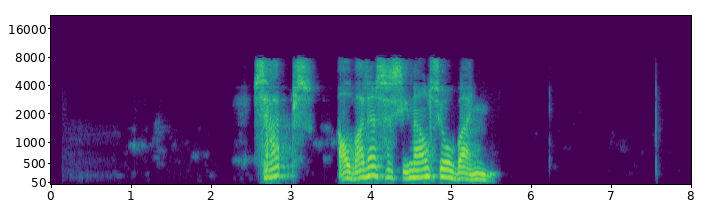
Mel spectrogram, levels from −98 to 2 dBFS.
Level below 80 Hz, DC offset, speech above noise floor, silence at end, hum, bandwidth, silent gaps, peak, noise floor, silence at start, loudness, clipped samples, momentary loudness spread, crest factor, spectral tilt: -56 dBFS; under 0.1%; over 76 dB; 2.45 s; none; 8.2 kHz; none; 0 dBFS; under -90 dBFS; 2.55 s; -15 LUFS; under 0.1%; 9 LU; 18 dB; -4.5 dB/octave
